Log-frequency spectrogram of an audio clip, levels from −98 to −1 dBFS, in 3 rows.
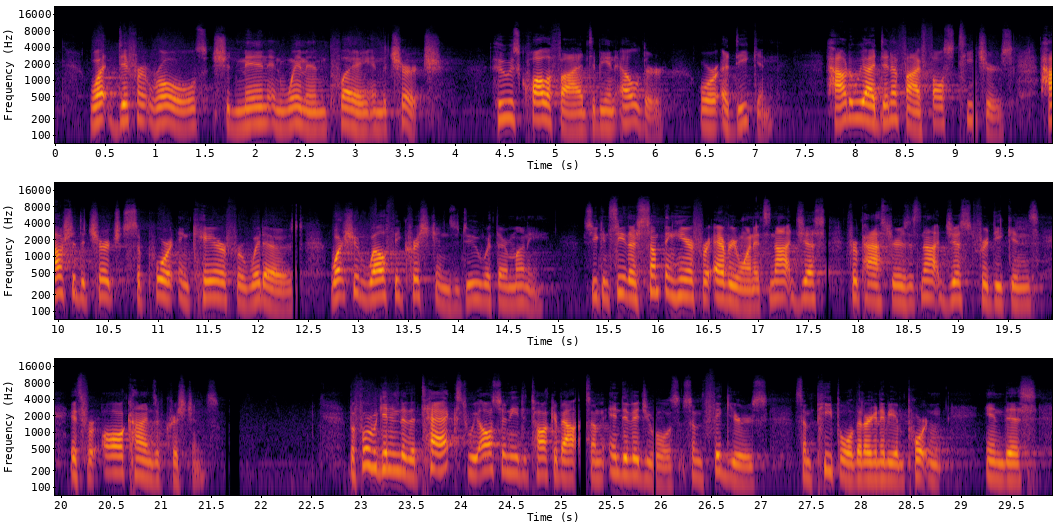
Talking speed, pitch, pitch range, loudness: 190 wpm, 165 Hz, 145-185 Hz, -29 LUFS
